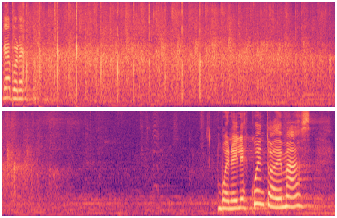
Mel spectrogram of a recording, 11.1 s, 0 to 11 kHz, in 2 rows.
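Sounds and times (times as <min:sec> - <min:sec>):
speech: 0:00.0 - 0:00.7, 0:09.2 - 0:10.7
audience applauding: 0:00.0 - 0:06.6.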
